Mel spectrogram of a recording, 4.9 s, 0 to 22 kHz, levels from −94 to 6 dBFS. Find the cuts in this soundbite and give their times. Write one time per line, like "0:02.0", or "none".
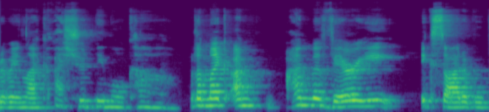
0:01.8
